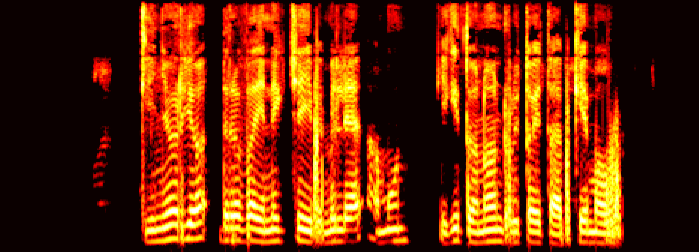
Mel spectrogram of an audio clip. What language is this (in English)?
Kalenjin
